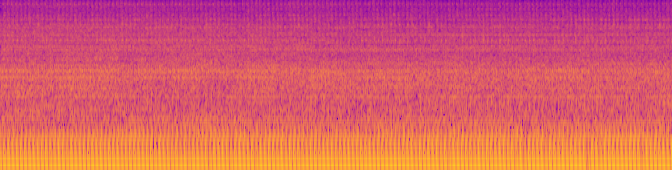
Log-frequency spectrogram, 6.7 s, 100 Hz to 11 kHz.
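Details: 10 HP Briggs & Stratton generator engine, rebuilt a second time after a seized rod and an out-of-spec crank, compression 60 psi: steady even thumping at fast idle, no knocks or misses; runs smoothly.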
